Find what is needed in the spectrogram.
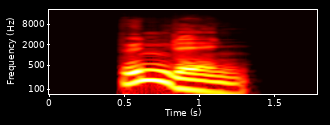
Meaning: dative plural of Bündel
- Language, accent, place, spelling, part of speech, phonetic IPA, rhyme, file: German, Germany, Berlin, Bündeln, noun, [ˈbʏndl̩n], -ʏndl̩n, De-Bündeln.ogg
